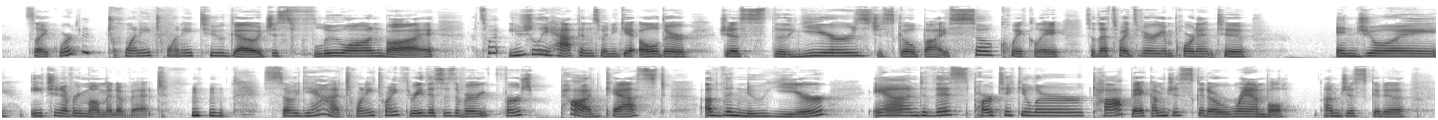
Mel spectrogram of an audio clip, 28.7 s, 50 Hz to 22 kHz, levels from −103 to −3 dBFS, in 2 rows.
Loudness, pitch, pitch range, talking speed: -29 LUFS, 195 Hz, 175-225 Hz, 140 wpm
